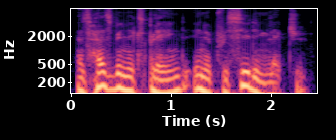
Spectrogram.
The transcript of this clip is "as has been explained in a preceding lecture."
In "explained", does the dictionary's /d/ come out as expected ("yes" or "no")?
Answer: yes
